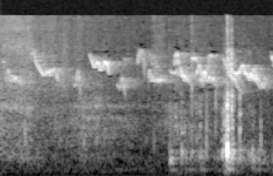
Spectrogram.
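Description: Small birds chirping faintly in a string of short, high, rising and falling notes, with a brief low sound near the end.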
